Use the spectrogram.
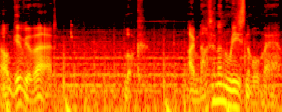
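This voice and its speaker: A man's voice: deep voice, very animated, normal speed, music in the background. An actor playing a smug, callous corporate chairman in a video game, pompous and scornful in his delivery. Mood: grudging, bargaining. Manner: pompous, scornful, swooping emphasis. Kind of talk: video game cutscene acting.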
